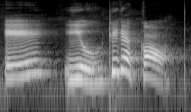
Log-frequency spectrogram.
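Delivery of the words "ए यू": ए यू spelled out very slowly, letter by letter; slow spelling. Shown as a demonstration. Teacher spells a vowel sign slowly for pupils. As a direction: drag out each letter for the class. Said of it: "spelling out letters slowly".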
